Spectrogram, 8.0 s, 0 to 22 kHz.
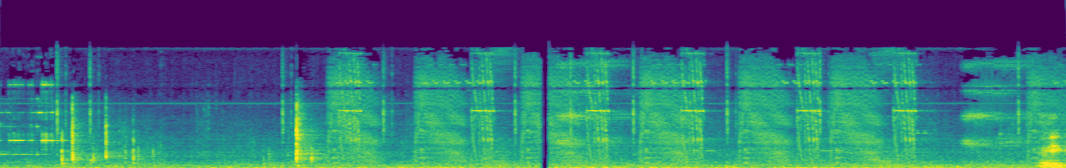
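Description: Computer-interface sound effects from a TV drama: a run of sharp clicks, mechanical ratcheting and short whooshing sweeps as an on-screen 3D photo reconstruction zooms and moves, with a brief break about four seconds in. They are effects added by the show; the real Photosynth software makes no such sounds.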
